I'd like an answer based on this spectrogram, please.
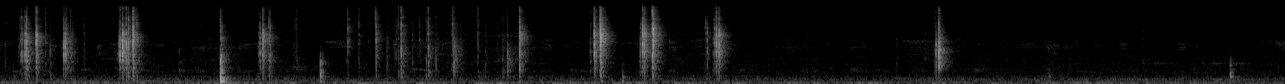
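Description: Trading cards being handled at a table: a run of sharp, irregular snaps and clicks as cards are fingered and moved, thinning out after about seven seconds, with one more click near ten seconds.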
